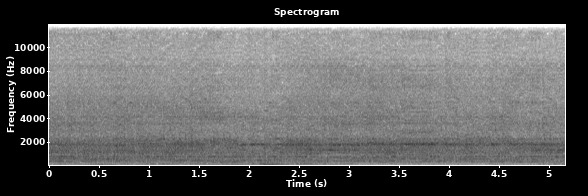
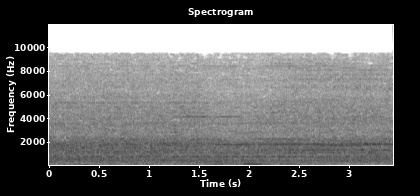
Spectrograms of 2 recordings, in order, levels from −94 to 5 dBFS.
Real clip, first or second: second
